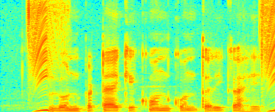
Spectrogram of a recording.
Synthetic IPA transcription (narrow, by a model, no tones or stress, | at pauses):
loːnpəʈaːekekʰɔːnkoːnt̪ə̰ɾiːkaɦɛː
